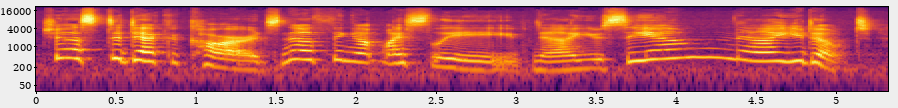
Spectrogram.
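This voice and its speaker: A woman's voice: slow, heavily acted. A woman voicing a boy who bluffs as a grand stage magician in a storybook, with showy, declamatory patter. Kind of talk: storybook character voice. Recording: steady noise with low rumble.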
